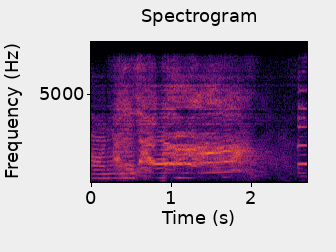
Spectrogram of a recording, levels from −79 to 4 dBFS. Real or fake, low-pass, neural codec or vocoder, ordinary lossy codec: fake; 7.2 kHz; codec, 44.1 kHz, 2.6 kbps, DAC; none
